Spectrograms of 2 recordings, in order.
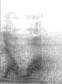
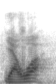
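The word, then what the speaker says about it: Yahweh: Dios para siempre entonces algunos estudiosos pensaron que el nombre de Dios se podía pronunciar yahua que es posible que sonara yahua de yahua viene Qué cosa yah y de una corrupción de yahua viene Jehová que no tiene menos que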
